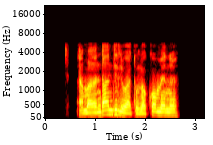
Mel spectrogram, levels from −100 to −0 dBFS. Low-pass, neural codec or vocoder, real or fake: 5.4 kHz; codec, 16 kHz, 4 kbps, FreqCodec, larger model; fake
